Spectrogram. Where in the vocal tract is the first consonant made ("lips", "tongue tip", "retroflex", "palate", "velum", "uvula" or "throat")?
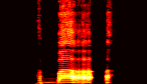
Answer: lips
